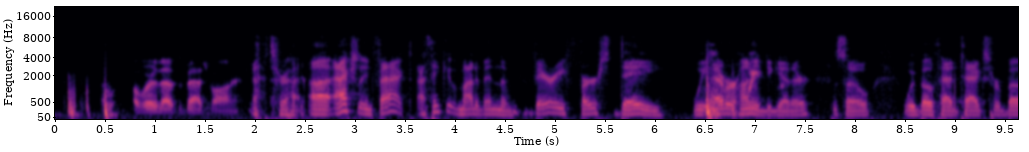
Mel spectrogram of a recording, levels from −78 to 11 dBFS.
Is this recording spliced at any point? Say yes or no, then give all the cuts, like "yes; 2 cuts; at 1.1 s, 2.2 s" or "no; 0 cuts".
yes; 2 cuts; at 2.5 s, 7.7 s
